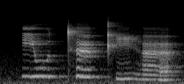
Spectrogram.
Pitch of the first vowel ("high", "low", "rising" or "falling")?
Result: high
